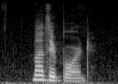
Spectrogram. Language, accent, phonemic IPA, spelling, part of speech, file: English, US, /ˈmʌðɚˌbɔɹd/, motherboard, noun, En-us-motherboard.ogg
- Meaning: The primary circuit board of a personal computer, containing the circuitry for the central processing unit, keyboard, mouse and monitor, together with slots for other devices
